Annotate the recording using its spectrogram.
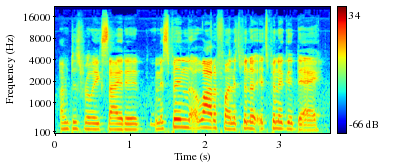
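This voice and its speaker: A woman's voice: mid-range voice, fast, a bit bright, a little hiss or hum. An American woman, an actor, chatting playfully and laughing at herself after a shoot. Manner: laughing, playful, self-mocking. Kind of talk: casual post-shoot chat.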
